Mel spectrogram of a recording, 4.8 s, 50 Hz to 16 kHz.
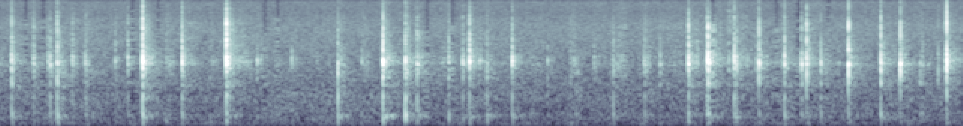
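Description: Fingernails tap rapidly along the length of a long, narrow, hollow printed cardboard box, eyeliner-style packaging held horizontally. The result is a quick, uneven run of dry, bright clicks with almost no bass and an instant decay, each tap ringing faintly around 2.5 kHz.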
